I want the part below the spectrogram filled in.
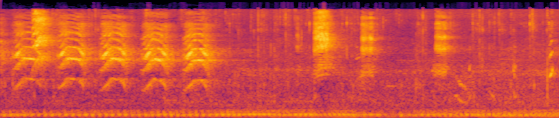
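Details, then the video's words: Alexandrine parakeet (pahaadi tota), described as making funny talking sounds: five loud, harsh squawks with rich harmonics repeat about every half second, then a few quieter scattered calls, all over a steady low hum. "Alexander pahaadi tota funny talking sounds"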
